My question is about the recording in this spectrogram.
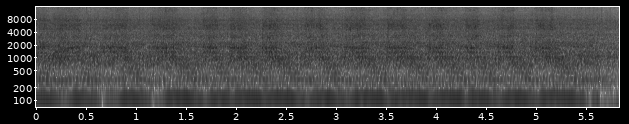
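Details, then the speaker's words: Mercedes OM601 diesel, warm idle, oil pressure half bar: loose uneven metallic rattle about three per second, heard from the injection pump, gone when cold or at raised rpm; head gasket leak starves chain tensioner oil, slack timing chain rattle. "Когда двигатель холодный и масло густое, такого звука нет. Как только он прогреется, появится звук."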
